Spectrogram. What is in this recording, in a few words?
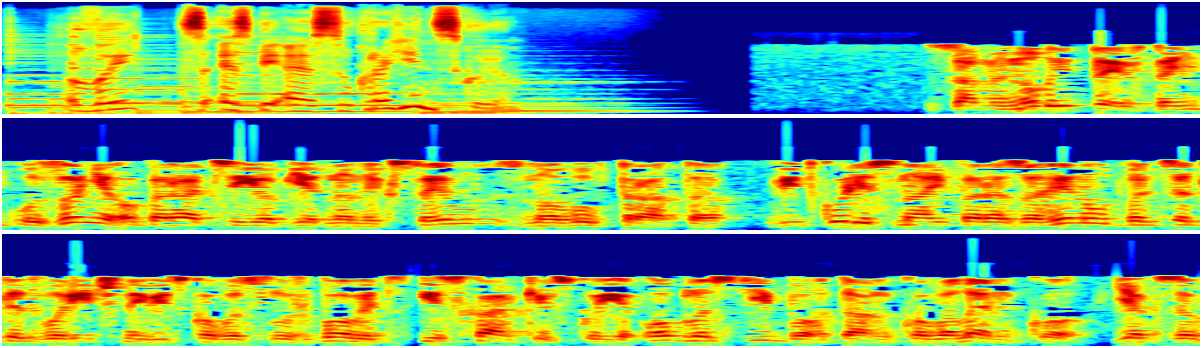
ukrainian; ВІЙНА, ЗАТОПЛЕННЯ, КОРОНАВІРУС І ...ОГИДНА ПОЛІТИКА; SBS Ukrainian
